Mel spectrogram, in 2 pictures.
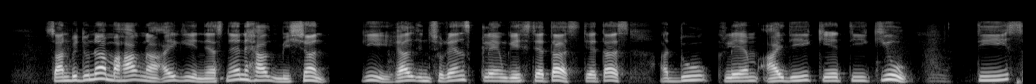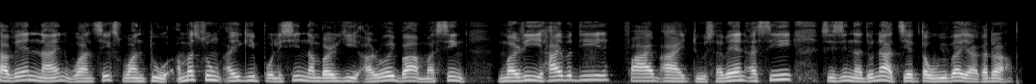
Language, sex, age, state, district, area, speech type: Manipuri, male, 18-30, Manipur, Kangpokpi, urban, read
